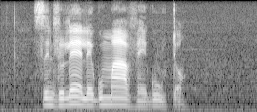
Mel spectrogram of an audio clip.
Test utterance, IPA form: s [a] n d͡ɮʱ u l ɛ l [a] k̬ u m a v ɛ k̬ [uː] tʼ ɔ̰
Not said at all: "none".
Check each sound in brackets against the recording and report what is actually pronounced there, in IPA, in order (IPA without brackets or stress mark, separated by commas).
i, ɛ, uː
